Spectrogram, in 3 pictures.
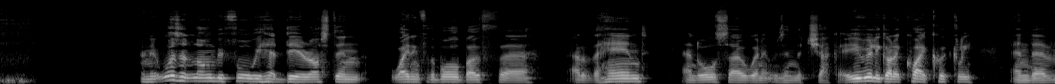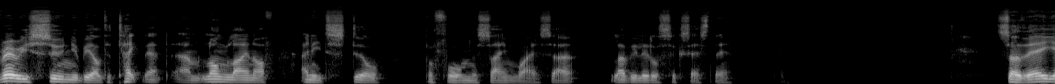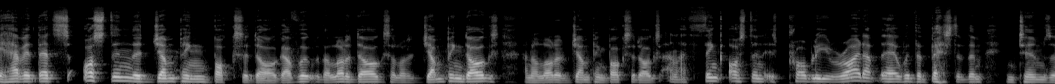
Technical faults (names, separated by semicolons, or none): channel delay (comb filtering)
